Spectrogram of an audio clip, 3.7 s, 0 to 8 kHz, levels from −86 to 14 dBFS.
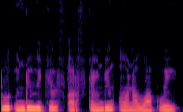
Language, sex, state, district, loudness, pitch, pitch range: English, female, Arunachal Pradesh, Lower Dibang Valley, -15 LUFS, 185 Hz, 170-195 Hz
